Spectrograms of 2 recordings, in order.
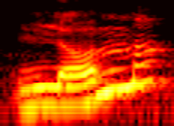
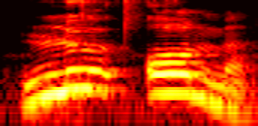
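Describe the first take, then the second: First: The article is joined onto the noun. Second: The article is a separate full syllable. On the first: The speaker calls it right. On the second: The speaker calls it wrong.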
